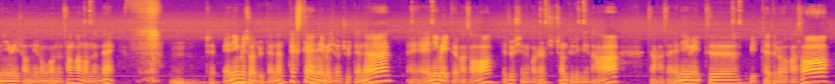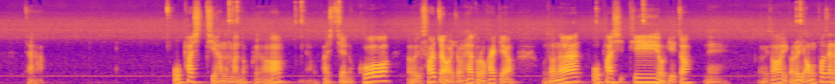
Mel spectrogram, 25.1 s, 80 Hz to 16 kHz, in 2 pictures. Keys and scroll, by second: 6.1 ctrl+2, 7.1 Escape, 21.3 ctrl+2, 23.9 Escape.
